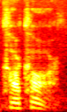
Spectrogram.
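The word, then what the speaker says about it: Qarqar: appears on a monument celebrating the battle of carcar in the year excuse me in the year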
